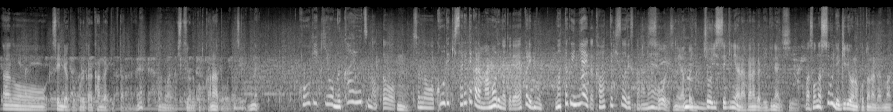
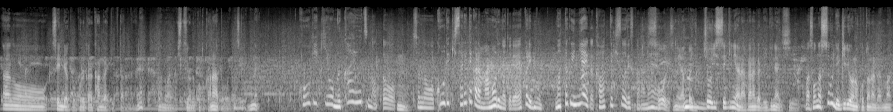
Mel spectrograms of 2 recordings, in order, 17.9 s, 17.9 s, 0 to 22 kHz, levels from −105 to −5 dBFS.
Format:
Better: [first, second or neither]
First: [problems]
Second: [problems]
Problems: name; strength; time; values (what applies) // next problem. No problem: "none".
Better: neither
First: crowd noise; noticeable; throughout; 10 dB below the speech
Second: crowd noise; noticeable; throughout; 10 dB below the speech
